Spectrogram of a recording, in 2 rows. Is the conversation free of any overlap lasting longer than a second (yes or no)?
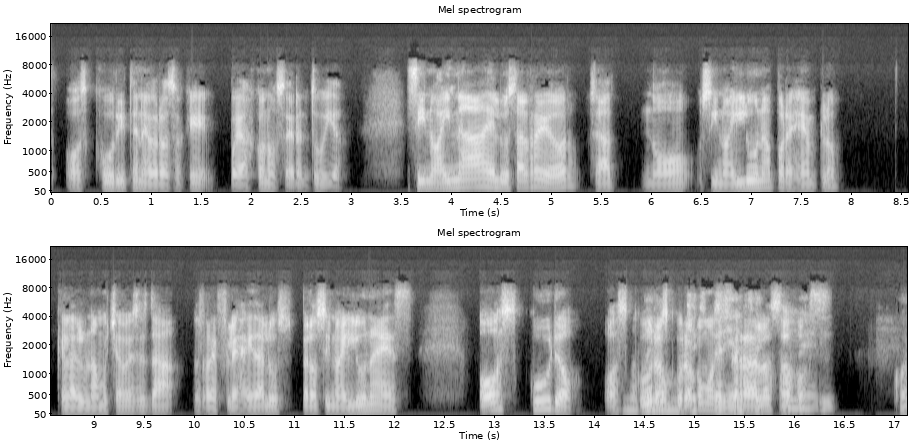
no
